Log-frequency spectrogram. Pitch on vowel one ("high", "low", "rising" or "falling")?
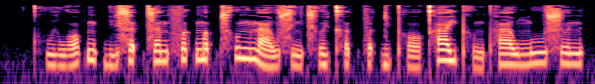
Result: low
